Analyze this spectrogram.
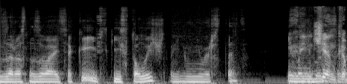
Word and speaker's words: Грінченка: Грінченка, правильно. Імені Бориса Грінченка, да, і наголос такий.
